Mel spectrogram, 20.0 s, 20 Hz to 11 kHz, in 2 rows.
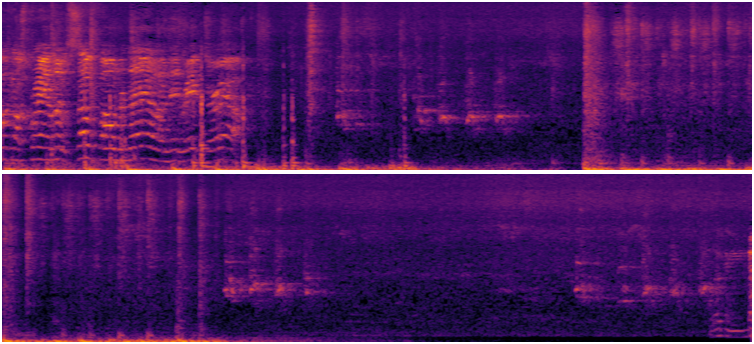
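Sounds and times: garden sprayer pump thumps: 0.0 - 13.0.

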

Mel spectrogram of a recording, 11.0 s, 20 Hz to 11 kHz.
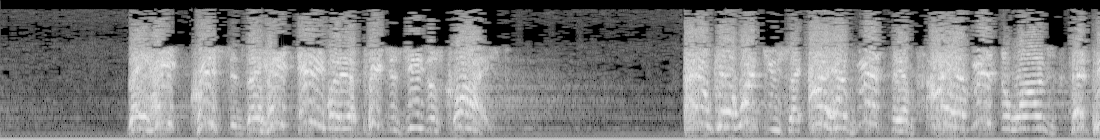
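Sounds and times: background hum and hiss: 0.0 - 11.0
man speaking: 1.3 - 5.2, 6.8 - 11.0.

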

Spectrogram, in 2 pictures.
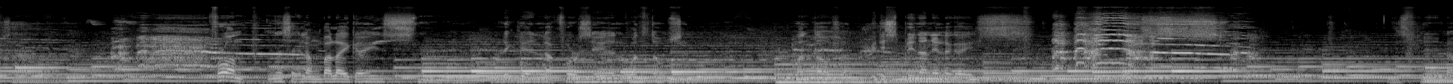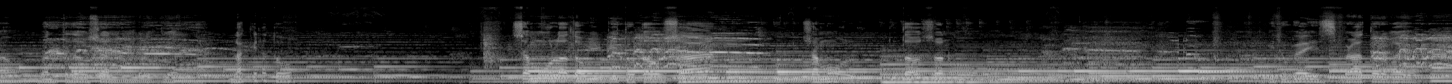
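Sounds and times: rooster crowing: 0.0 - 3.2, 10.5 - 12.7, 15.0 - 16.8, 20.6 - 22.3, 24.9 - 26.7, 28.2 - 29.0
background music with held notes: 0.0 - 29.0.

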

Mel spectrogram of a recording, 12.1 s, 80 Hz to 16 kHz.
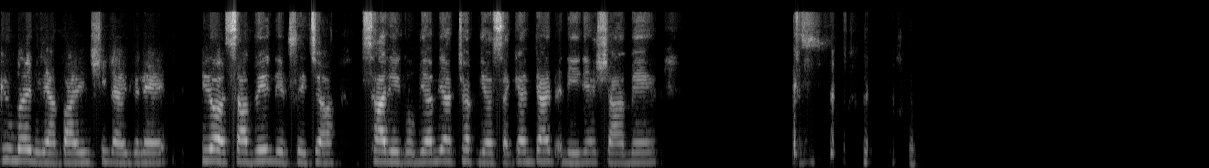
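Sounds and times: woman coughing: 8.0 - 8.8.

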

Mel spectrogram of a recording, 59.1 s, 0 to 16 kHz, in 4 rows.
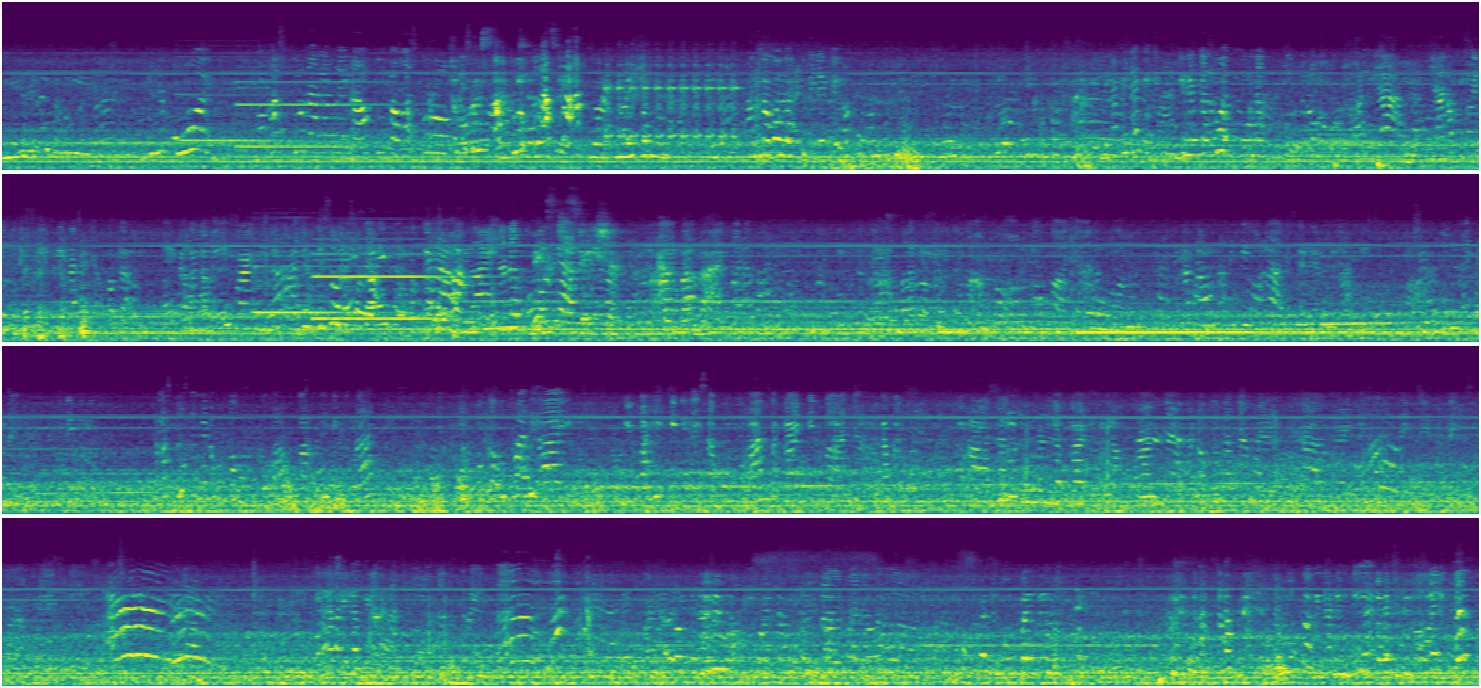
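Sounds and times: train electric whine and hum: 0.0 - 59.0
wheels rumbling on rails: 0.0 - 59.0.

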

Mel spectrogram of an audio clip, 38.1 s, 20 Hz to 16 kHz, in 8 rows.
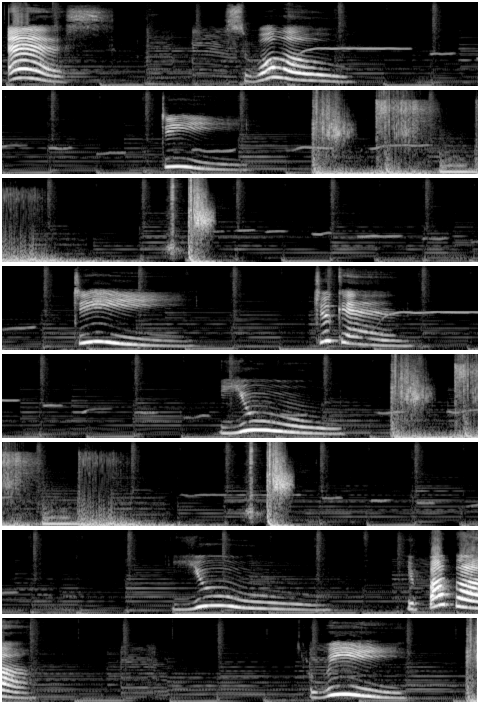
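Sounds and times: quiet background music: 0.0 - 38.0
cartoon whack: 7.8 - 10.1, 11.2 - 11.9, 22.9 - 25.2, 26.2 - 26.8.

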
